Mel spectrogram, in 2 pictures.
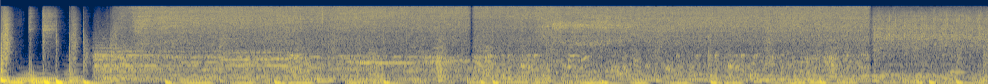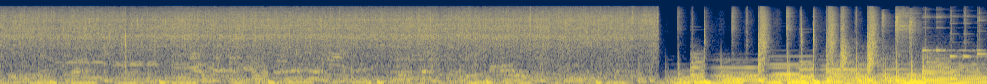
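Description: Skirt steak sizzling as it sears in a hot nonstick griddle pan, a steady hiss. Music plays briefly at the start and comes back near the end.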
